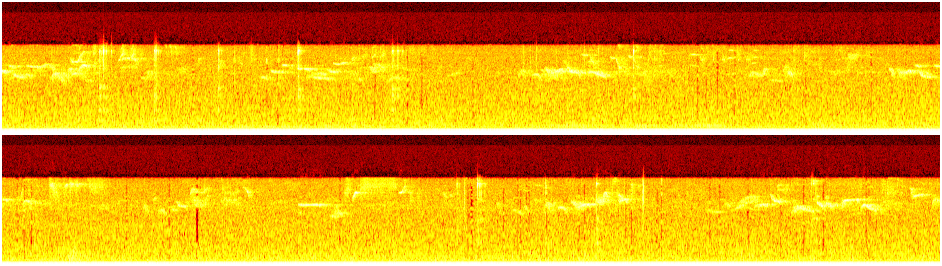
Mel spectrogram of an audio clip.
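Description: Bird song: runs of short, chirpy twittering phrases coming and going, over a steady hiss, with a handful of sharp clicks scattered through.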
